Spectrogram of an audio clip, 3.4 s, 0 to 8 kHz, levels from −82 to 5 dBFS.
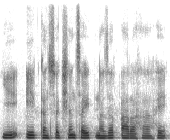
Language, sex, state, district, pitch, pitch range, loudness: Hindi, male, Karnataka, Bangalore, 140 Hz, 130-150 Hz, -16 LUFS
